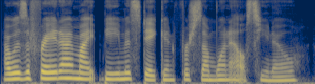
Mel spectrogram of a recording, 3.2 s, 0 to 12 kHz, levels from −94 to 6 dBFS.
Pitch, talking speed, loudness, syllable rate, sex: 210 Hz, 230 wpm, -18 LUFS, 6.1 syllables/s, female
